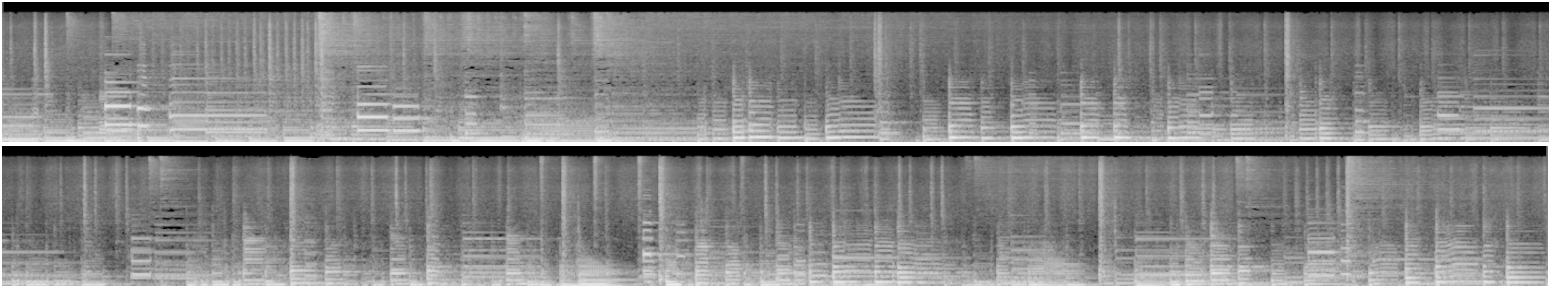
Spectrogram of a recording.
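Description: Jazz trio playing: electric guitar lines over a walking bass line and a drum kit with cymbals.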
